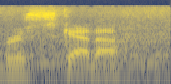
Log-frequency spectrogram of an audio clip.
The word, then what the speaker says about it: bruschetta: appetizers on our menu we call it a bruschetta in Italy they'll call it brusketta but as so many of the dishes that we do here we Americanized it and make it easier to pronounce so this is nothing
